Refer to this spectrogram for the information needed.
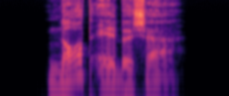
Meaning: inflection of nordelbisch: 1. strong/mixed nominative masculine singular 2. strong genitive/dative feminine singular 3. strong genitive plural
- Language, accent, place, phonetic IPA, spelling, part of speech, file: German, Germany, Berlin, [nɔʁtˈʔɛlbɪʃɐ], nordelbischer, adjective, De-nordelbischer.ogg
